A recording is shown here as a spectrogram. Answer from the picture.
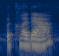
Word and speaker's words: Claddagh: The claddagh.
